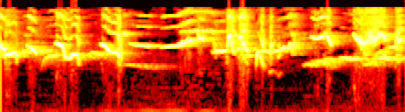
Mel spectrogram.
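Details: Oriental magpie-robin song used to train other magpie-robins to sing readily: dense, rapid run of bright whistles and sharp chirps with quick rising and falling slurs, almost without pause.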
